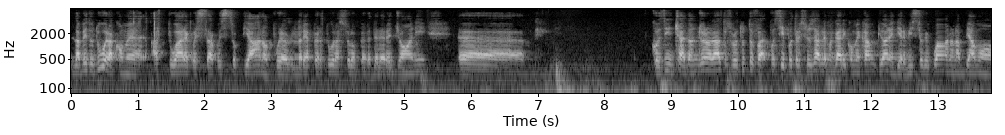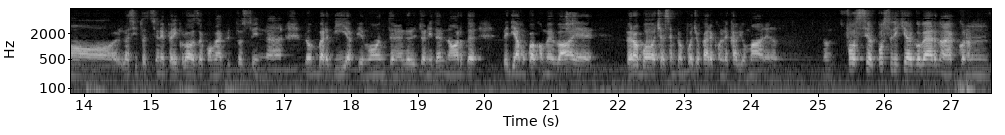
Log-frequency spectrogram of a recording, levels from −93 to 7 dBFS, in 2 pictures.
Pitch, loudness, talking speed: 130 Hz, -26 LUFS, 170 wpm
